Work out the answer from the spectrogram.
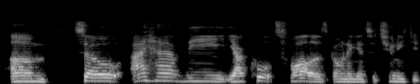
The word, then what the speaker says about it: Yakult: edition of the show pronunciation is spot on it's yakult swallows and chunichi dragons so very nice good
